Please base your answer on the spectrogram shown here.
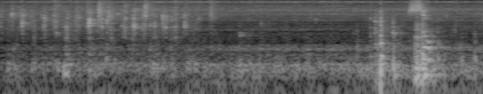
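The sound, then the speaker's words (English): Water running from a tap while hands are washed, a faint, steady hiss broken by soft splashes, with a brief louder gush near the end. “Very important to wash your hands right now.”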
